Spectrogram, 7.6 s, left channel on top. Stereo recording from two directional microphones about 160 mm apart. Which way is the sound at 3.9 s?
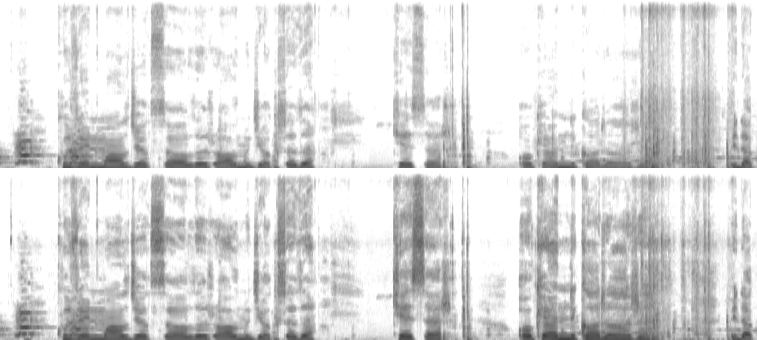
35° right (ahead or behind).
